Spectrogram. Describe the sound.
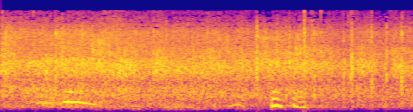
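Sustained applause from an audience at a church gathering, honouring people as they come forward, fills the space: a dense, steady wash of clapping hands with a few faint voices mixed in throughout.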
